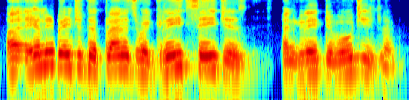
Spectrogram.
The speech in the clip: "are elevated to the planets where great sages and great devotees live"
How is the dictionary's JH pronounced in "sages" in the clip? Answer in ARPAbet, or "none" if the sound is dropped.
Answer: JH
